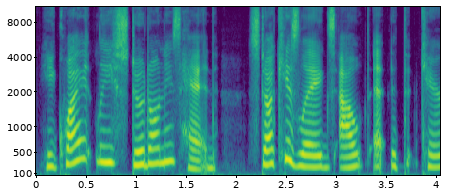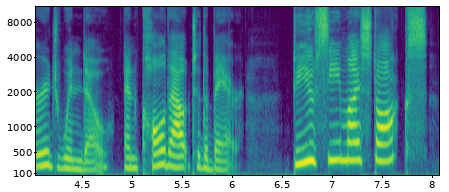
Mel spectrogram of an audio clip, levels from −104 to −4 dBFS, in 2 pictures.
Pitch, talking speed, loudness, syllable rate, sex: 250 Hz, 185 wpm, -17 LUFS, 4.3 syllables/s, female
